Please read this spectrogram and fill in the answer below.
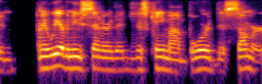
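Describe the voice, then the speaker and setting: A man with an ordinary speaking voice talks at a fairly quick pace, his pitch fairly high. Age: 60s. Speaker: bowling center operator. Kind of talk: interview. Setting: video call.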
